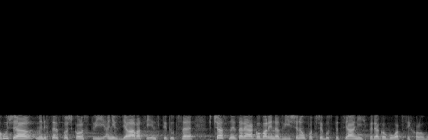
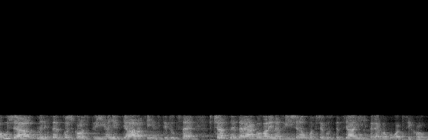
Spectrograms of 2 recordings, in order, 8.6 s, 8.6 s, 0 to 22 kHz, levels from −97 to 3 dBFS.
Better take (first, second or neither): first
